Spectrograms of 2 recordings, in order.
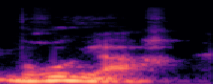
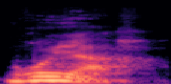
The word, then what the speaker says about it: brouillard: Você vai pronunciar o R e não pronunciar o D no final.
